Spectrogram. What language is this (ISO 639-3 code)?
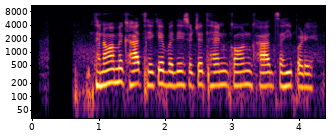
bho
